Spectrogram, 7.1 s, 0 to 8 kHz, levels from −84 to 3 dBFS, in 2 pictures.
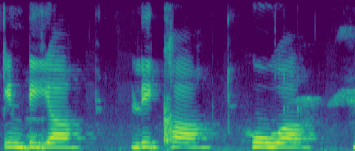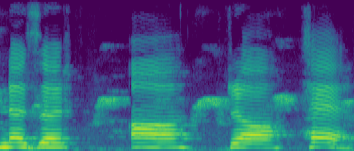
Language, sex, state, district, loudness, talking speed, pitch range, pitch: Hindi, male, Punjab, Fazilka, -12 LUFS, 60 wpm, 235-240 Hz, 235 Hz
